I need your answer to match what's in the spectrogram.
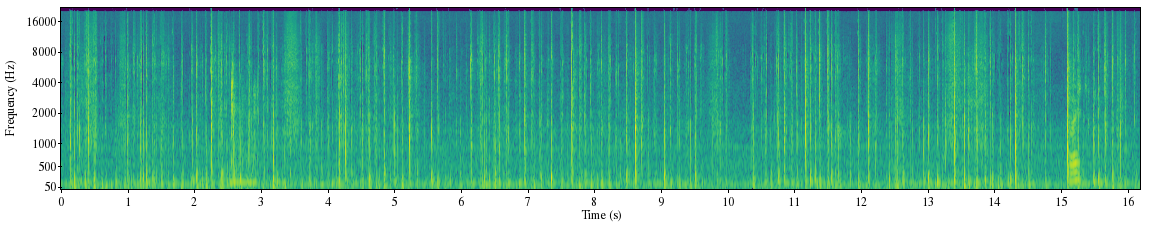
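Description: Rapid, continuous keystrokes clatter on a computer keyboard for the whole stretch, dense and irregular clicks, over a low steady background hum.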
